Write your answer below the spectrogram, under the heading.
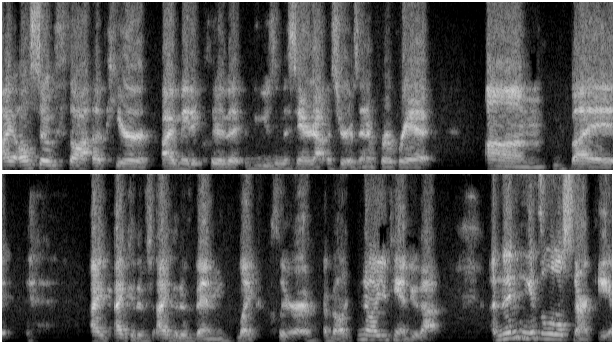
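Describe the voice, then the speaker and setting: A woman at a moderate pace, with a slight Oklahoma accent. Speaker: meteorologist, science YouTuber. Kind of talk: casual reaction commentary. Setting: home office. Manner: many fillers (um, uh, like).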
